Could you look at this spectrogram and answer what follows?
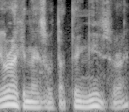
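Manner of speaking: whispering in put-on voice. Voicing a character who quietly asks Ronnie about a thing: whispering in character. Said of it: "he kind of whispers to Ronnie".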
